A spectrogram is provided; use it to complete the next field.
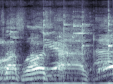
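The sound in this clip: Beer glasses clink together in a toast, a few bright chiming rings mixed in with overlapping voices throughout the short burst.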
